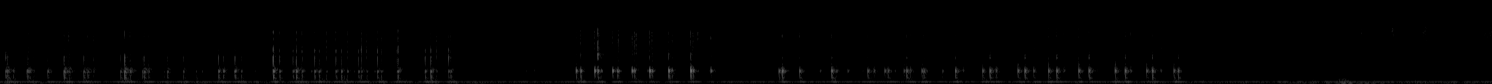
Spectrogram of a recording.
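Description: Long nails tap rapidly on a small orange pumpkin, giving quick hollow clicks with a ringing tone around 630 Hz. The taps come in fast bursts separated by brief pauses over a steady low hum, and the clip ends in a softer, faint scratchy rustle.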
